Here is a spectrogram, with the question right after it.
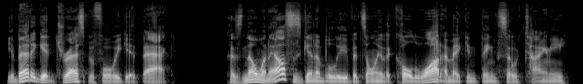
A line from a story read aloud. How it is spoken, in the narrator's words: he teased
